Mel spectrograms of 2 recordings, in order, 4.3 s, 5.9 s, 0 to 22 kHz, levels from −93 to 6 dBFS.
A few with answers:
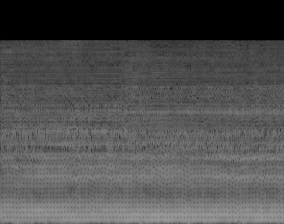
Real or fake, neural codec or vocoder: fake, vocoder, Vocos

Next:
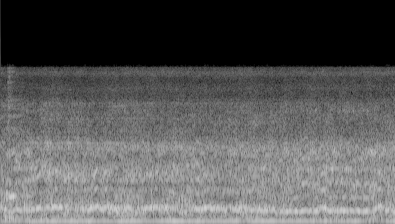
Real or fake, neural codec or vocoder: fake, codec, SNAC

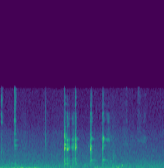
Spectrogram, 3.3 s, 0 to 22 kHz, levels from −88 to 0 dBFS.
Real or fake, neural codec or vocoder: real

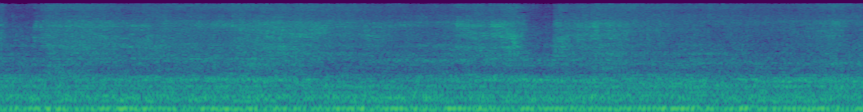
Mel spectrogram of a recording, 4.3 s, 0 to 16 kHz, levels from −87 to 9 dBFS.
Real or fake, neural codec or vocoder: real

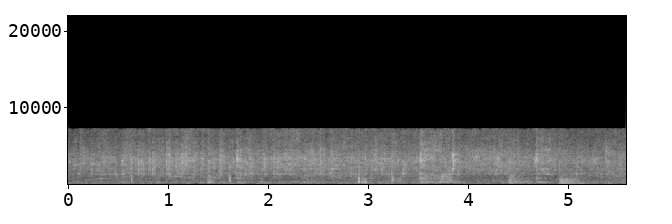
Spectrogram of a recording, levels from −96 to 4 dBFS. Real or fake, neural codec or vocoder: fake, autoencoder, DAC-VAE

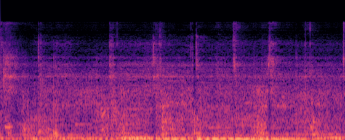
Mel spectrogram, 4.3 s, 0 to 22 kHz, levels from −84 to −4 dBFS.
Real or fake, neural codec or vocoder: fake, codec, SNAC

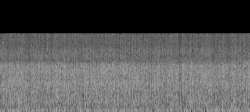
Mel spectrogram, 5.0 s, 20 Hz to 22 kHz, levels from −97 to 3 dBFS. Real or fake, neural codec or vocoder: real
